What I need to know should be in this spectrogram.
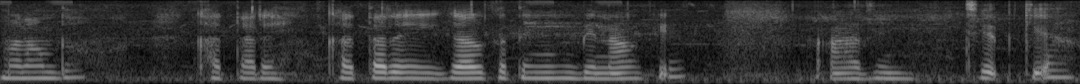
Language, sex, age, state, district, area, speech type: Santali, female, 30-45, Jharkhand, Bokaro, rural, spontaneous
